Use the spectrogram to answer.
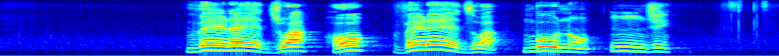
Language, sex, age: Venda, male, 26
